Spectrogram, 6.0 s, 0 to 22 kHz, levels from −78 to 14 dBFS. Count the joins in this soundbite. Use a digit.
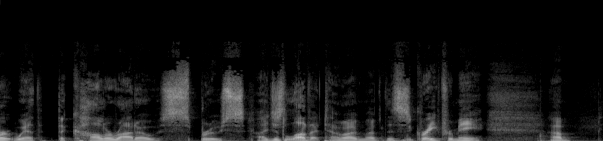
1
